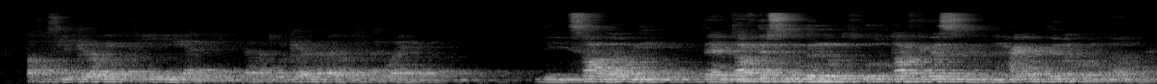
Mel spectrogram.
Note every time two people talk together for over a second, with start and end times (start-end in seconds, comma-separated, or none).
none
